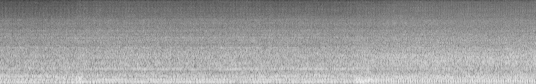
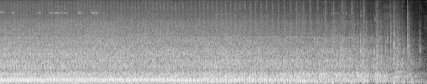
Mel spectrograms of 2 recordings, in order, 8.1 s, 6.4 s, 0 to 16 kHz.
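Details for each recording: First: John Deere lawn tractor with a Kawasaki V-twin restarted after new ignition coils, plug caps and NGK BMR6A plugs, which cured weak spark on one side; it catches almost instantly, holds a steady, even idle with no misfires, then winds down cleanly. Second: 1989 John Deere 285 mower with a Kawasaki FD590V V-twin, under mowing load with the PTO engaged in thick grass. It runs loud and uneven, then loses pace and bogs. The owner suspects the ignition coils are giving weak spark.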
